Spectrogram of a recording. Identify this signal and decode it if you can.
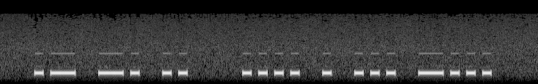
Morse code (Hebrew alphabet), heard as a keyed tone, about 15 wpm, 540 Hz. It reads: אני חושב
